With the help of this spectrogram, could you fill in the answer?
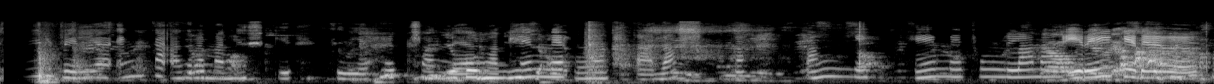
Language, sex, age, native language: Icelandic, female, 18-19, Icelandic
